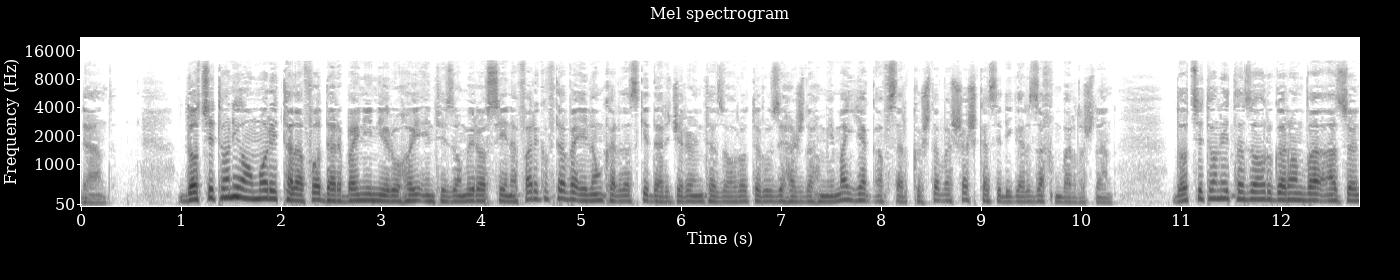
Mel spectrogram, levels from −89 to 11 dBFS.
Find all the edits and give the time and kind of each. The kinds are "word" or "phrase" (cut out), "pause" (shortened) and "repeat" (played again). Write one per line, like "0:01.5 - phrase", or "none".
none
